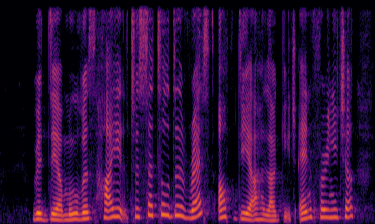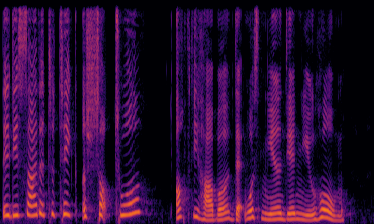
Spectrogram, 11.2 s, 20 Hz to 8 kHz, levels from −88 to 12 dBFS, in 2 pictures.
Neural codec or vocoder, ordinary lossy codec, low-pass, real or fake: codec, 16 kHz, 4.8 kbps, FACodec; none; none; fake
